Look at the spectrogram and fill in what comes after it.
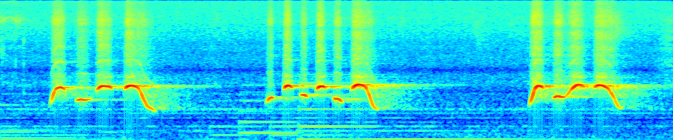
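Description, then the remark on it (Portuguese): A person whistles a short melodic phrase three times, imitating a whistle heard in their ear, each burst of quick notes ending in a sliding rise and fall, clear, over a soft sustained background tone. “E eu estou assobiando, o assobio que eu estou ouvindo.”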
